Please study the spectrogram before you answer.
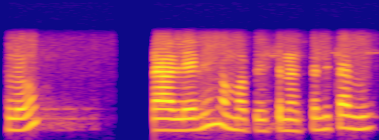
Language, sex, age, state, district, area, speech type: Tamil, female, 45-60, Tamil Nadu, Thanjavur, rural, conversation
